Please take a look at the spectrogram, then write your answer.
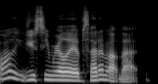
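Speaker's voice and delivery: ordinary talk, nothing marked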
